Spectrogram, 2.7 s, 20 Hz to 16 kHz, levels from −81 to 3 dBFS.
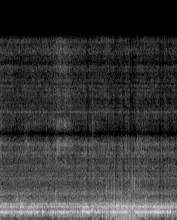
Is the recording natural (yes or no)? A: no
